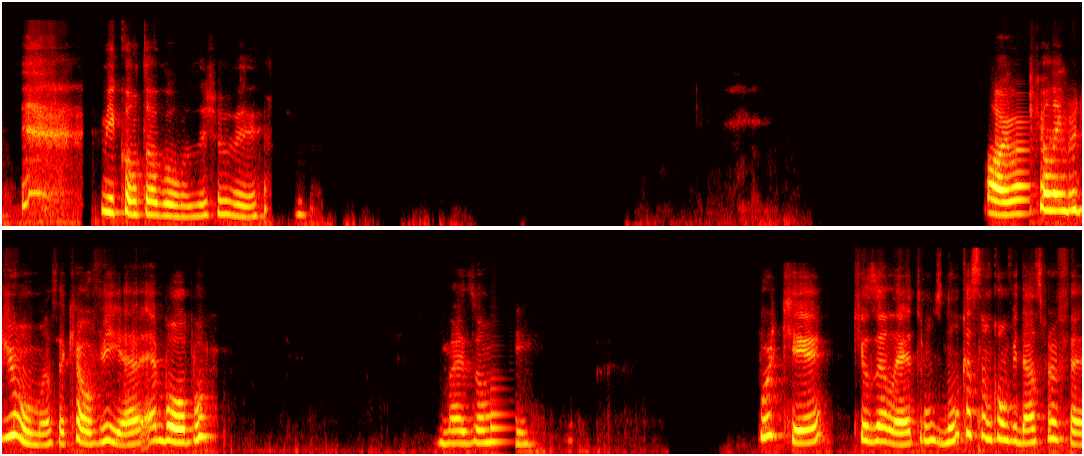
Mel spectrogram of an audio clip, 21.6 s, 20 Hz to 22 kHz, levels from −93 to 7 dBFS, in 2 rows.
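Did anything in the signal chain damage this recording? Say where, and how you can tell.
Yes. Burst of packet loss on the network path at 0.79–0.91 s and 10.15–10.29 s: the receiver extends the last sound as a fading buzz or hiss, then speech resumes with 100–120 ms missing.

Short concealed packet loss at 3.95–3.98 s and 14.59–14.63 s: brief smears where the decoder bridged about 20 ms of undelivered audio by continuing the preceding sound.

At 15.69–15.95 s, speech gives way to a fading hold lasting about 240 ms, then returns further along. This is likely a long network dropout, with the lost stretch concealed rather than played.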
